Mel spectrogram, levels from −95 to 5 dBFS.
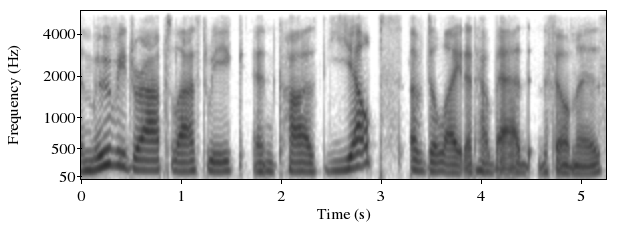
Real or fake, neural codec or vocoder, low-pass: real; none; 5.4 kHz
